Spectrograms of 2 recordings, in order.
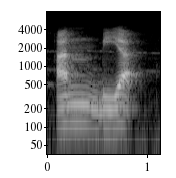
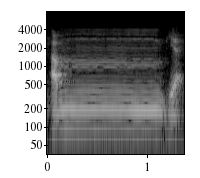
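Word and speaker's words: أَنبِيَاء: Misalnya anbiya menjadi ambiya, dan juga diikuti dengan dengung.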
